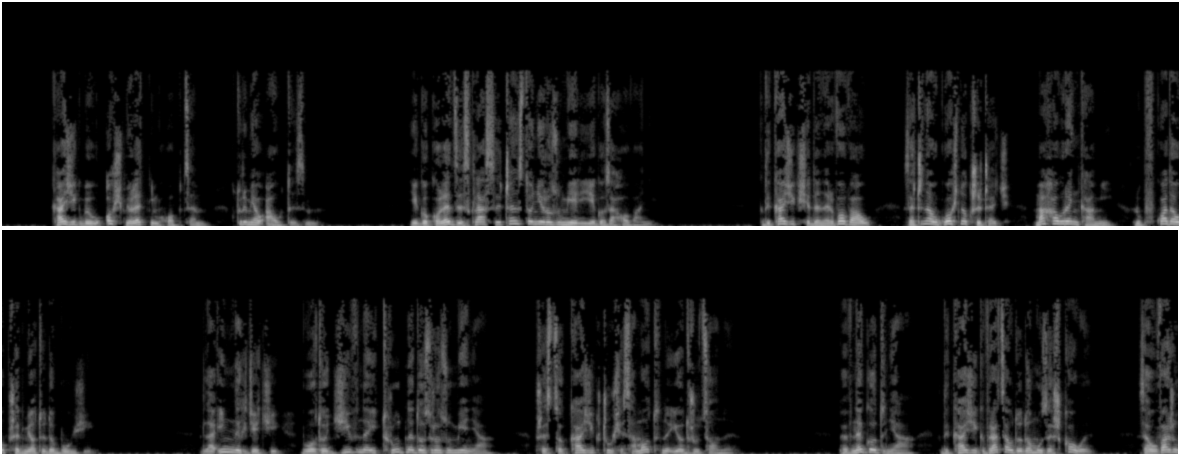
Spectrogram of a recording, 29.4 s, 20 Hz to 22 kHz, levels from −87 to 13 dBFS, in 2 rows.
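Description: No technical faults can be heard anywhere in the recording. The sound carries on without any interruption or disturbance.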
